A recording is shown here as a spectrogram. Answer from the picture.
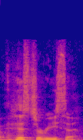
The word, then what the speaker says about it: hysteresis: Hysteresis.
